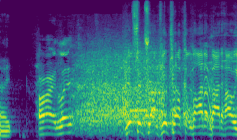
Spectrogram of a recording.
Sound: applause

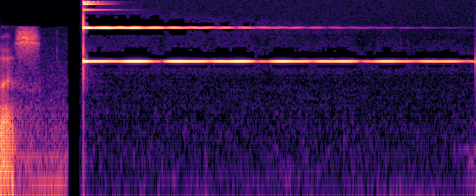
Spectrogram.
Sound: bell chiming

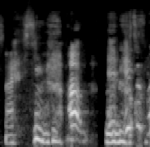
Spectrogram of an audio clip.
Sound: both laugh

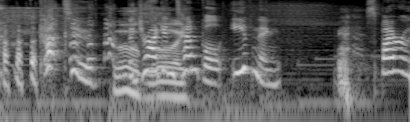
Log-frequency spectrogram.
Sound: laughter; laughter

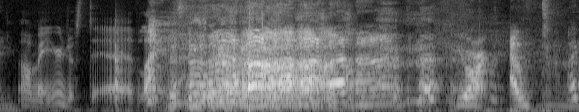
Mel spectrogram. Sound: laughter

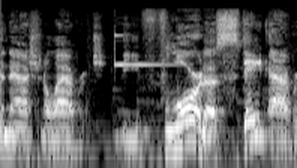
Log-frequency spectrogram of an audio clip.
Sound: bell dings

